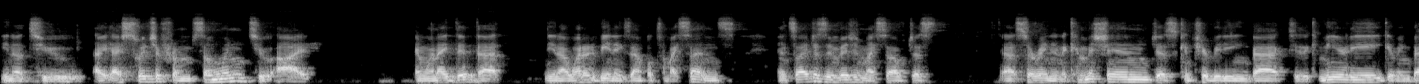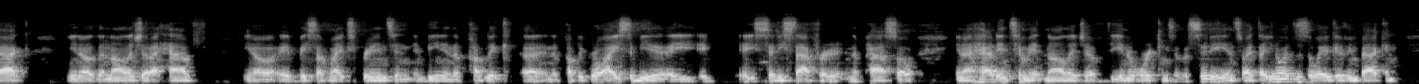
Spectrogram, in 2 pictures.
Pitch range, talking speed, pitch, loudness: 85-110 Hz, 235 wpm, 90 Hz, -12 LUFS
